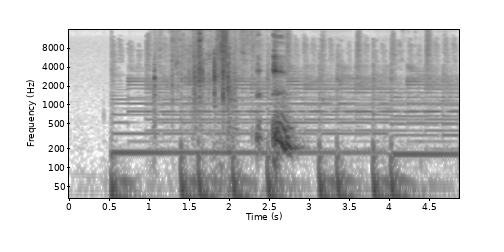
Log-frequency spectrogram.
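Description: Paper rustles and crinkles as a sheet is turned over, followed by a short, gruff throat clearing, all over a steady humming background tone.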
